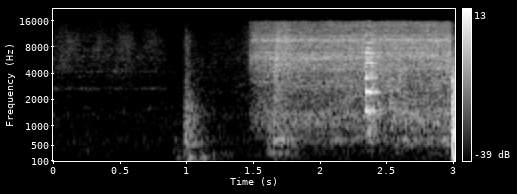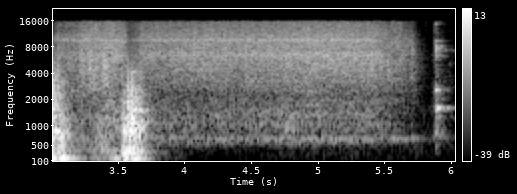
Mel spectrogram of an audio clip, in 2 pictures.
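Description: Kitchen tap running into a stainless-steel sink, with a few knocks and clinks of dishes; the water starts about a second and a half in and cuts off just before the end.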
